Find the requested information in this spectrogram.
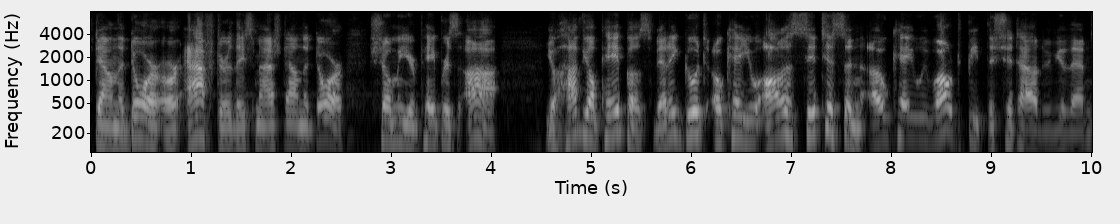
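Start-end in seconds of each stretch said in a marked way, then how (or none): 2.8-10.0 hammed-up German officer's accent; fake German accent. Gestapo-like agent checking someone's papers, fake German accent. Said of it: "Sorry for the German accent, fake German accent".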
